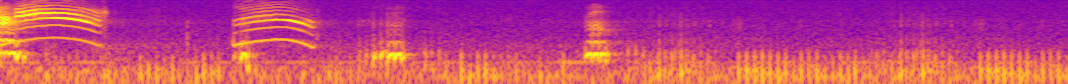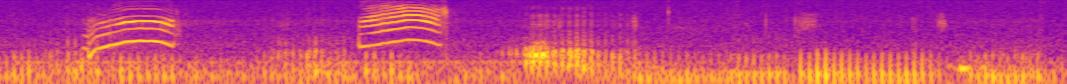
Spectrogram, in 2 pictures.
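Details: Kittens cared for by their mother in the wild: loud, high, arched mews in twos and singles, about five calls, separated by quiet pauses filled with a faint low rumble.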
